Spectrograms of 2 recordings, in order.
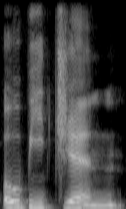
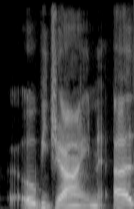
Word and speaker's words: OB-GYN: I learned several things during this recording, like how apparently it's equally correct to say OB-GYN or OB-GYN. So, you can save yourself a few syllables.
